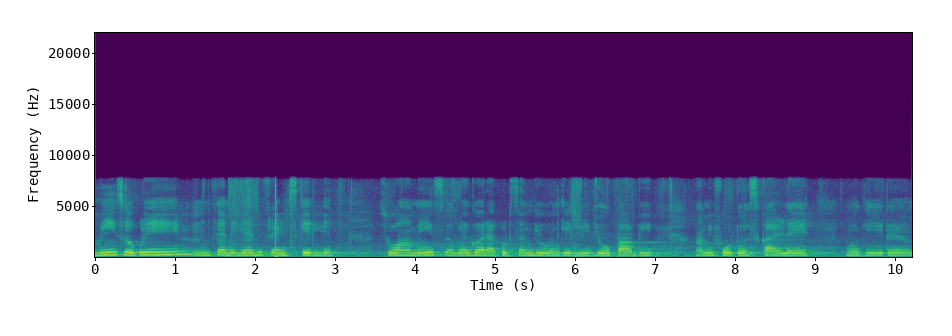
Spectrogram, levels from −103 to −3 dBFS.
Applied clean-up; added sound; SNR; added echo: none; none; none; none.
